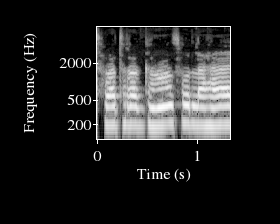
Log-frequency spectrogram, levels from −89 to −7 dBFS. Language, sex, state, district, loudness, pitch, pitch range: Hindi, female, Jharkhand, Sahebganj, -14 LUFS, 195 Hz, 195-200 Hz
